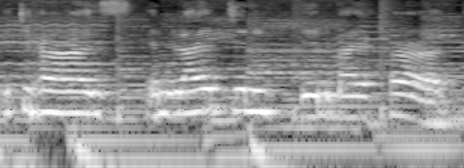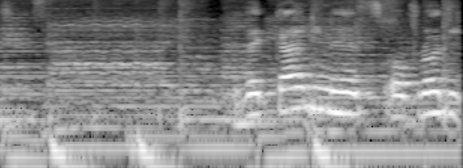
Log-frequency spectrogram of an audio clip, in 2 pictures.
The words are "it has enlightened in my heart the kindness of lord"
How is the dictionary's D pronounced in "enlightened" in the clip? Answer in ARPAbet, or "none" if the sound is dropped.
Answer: none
